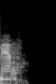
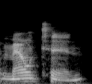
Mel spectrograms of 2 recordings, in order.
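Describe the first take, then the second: First: The T becomes a glottal stop before the N. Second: The T is fully pronounced before the N. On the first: "Your throat still clenches up" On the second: "So instead of mountain"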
